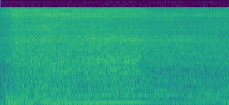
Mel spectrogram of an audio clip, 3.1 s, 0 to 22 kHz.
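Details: Yamaha Mio i 125 (M3) scooter after a top overhaul with a thread retread to oversize. A quick throttle blip climbs cleanly and drops back to a smooth, even idle with no rattles or misses. Normal revving, healthy engine.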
